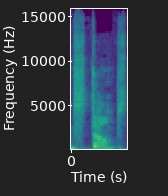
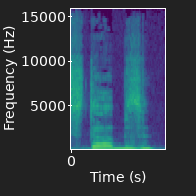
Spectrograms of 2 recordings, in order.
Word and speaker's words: Stubbs: Well, when you mispronounce the name of the club, it's Stubbs.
